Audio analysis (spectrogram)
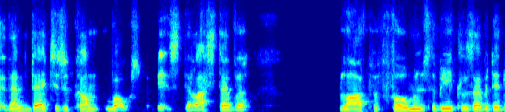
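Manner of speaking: ordinary delivery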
